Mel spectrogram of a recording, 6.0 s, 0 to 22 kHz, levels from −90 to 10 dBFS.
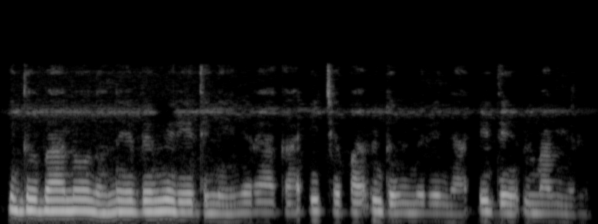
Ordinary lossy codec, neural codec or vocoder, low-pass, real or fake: none; none; none; real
